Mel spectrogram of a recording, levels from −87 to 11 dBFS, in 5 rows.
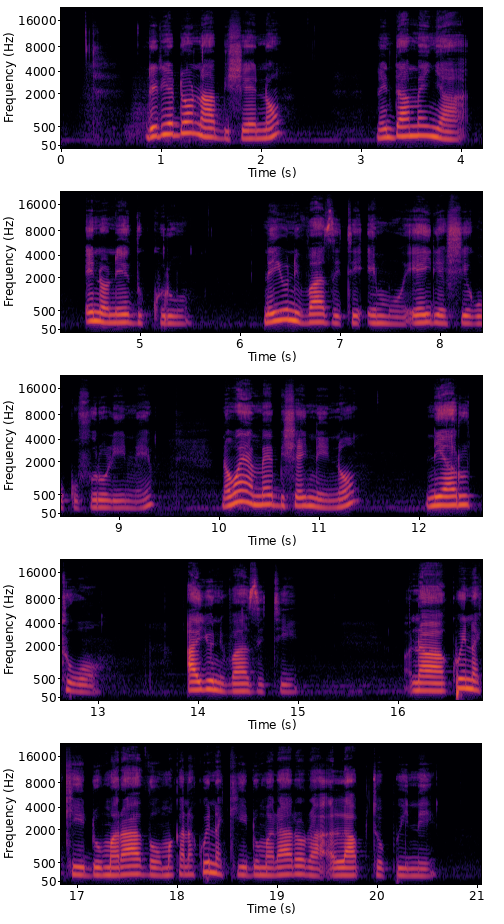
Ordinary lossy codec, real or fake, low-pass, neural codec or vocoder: none; real; none; none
